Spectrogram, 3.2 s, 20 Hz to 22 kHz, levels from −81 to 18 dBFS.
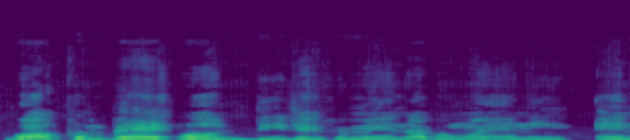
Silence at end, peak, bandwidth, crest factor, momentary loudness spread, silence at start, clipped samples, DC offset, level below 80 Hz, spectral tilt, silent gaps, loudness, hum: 0 s; -2 dBFS; 11.5 kHz; 14 dB; 12 LU; 0 s; under 0.1%; under 0.1%; -60 dBFS; -7.5 dB/octave; none; -18 LUFS; none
